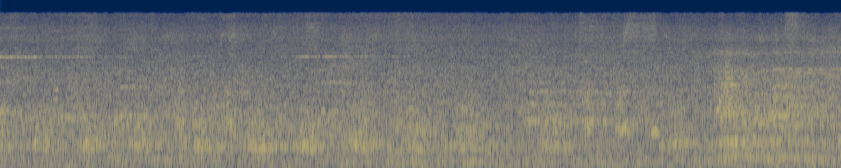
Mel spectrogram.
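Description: A dog yipping and barking over the steady babble of a crowded hall, with a louder call near the end.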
